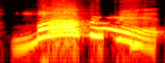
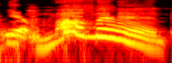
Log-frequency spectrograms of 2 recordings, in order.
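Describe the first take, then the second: First: Loud, much higher yell of "My man!"; screamed cheer. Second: Slow, high stretched "my man"; drawn-out cheer. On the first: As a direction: belt "My man!" across the theater. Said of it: "When you screamed that". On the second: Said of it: "So all of a sudden I do that". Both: Retold or imitated.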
